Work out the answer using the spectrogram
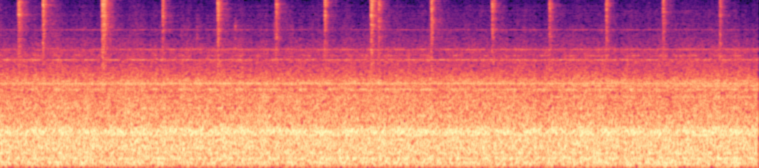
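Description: A train running steadily past on the main line: a continuous rumble and rush of wheels on rail, with sharp clicks repeating about two to three times a second.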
